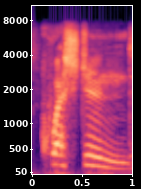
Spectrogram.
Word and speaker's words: questioned: um next up is questioned instead of question ed she questioned questioned very good uh another ed ending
